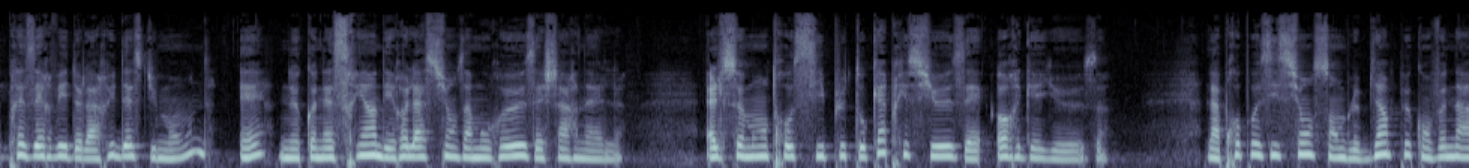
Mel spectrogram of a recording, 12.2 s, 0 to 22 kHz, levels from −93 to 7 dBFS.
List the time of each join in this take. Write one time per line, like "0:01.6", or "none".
0:02.2
0:09.9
